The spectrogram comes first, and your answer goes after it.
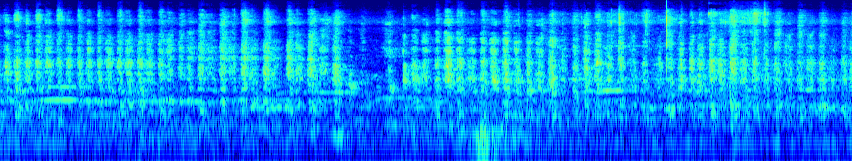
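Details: Black Labrador Retriever named Rani, a playful pet dog, panting in rapid, regular breathy bursts that run steadily through the whole stretch, with faint scratching and low background noise.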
